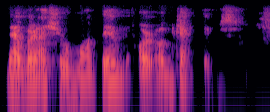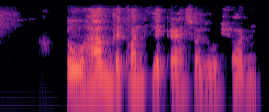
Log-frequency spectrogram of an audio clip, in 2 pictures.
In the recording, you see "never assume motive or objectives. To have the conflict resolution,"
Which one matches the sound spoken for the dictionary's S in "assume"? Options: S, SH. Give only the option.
SH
